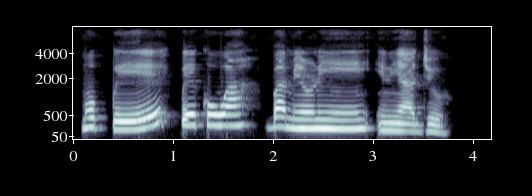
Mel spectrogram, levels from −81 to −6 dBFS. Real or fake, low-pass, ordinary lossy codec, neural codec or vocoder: real; 7.2 kHz; none; none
